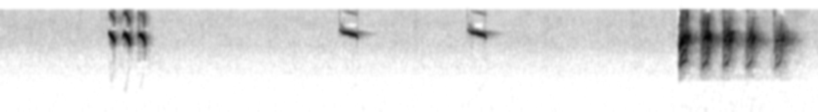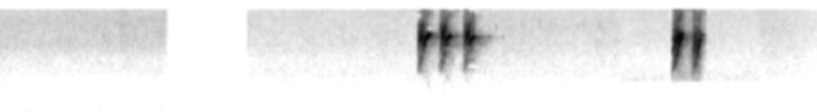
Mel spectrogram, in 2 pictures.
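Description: Blue Tit calls: high, thin tsee notes and short scolding churring bursts, given in irregular clusters with quiet gaps between.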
